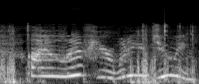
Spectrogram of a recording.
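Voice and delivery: put-on very high, loud, slow, confused drunk voice. Retelling what a drunk man said, stumbling out the door: imitating a drunk man. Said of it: "the drunk guy stumbles out the door".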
